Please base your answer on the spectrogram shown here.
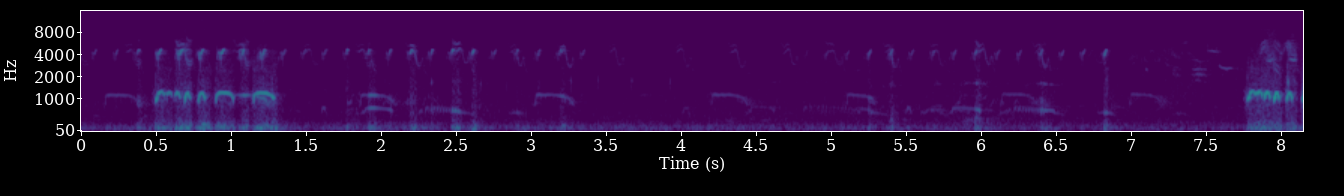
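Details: Spotted dove calling wild birds in during trapping, giving brief clusters of quick rounded coos at the start and end. Between them, faint scattered notes sound under fast, continuous high-pitched chirping.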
